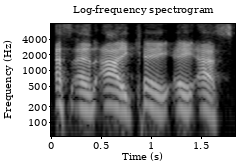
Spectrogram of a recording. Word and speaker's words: Sneakas: I believe Yay, it's pronounced Sneakas 2. It's Snikas. So it's Sneakas 2.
